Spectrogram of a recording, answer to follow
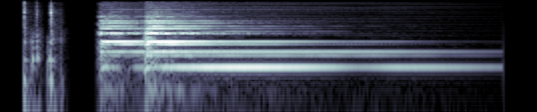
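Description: Notification-bell sound effect from a subscribe-button animation: two quick clicks, then a bright bell ding that rings out and fades over about a second and a half before cutting off.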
